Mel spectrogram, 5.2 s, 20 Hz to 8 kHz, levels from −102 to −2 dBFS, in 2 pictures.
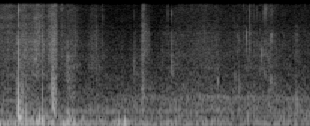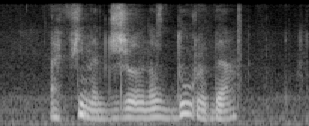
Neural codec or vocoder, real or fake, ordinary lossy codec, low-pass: vocoder, 44.1 kHz, 128 mel bands, Pupu-Vocoder; fake; none; 7.2 kHz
